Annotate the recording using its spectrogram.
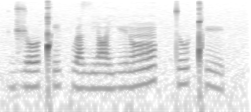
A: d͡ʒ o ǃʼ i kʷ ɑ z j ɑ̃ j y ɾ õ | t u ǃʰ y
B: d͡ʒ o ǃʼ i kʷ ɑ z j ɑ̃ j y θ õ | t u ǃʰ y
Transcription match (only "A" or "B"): A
